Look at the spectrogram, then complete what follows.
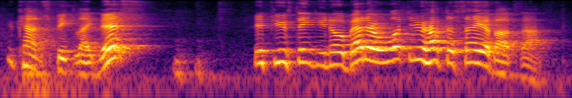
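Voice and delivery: loud, high, haughty rebuke; indignant pandit. Acted. Proud court pandit scolds the newcomer, loud and haughty. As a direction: put the upstart in his place.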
